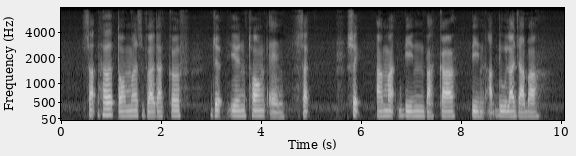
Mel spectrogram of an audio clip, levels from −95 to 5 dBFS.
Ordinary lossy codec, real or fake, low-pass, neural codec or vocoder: none; fake; 7.2 kHz; autoencoder, 48 kHz, 32 numbers a frame, DAC-VAE, trained on Japanese speech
